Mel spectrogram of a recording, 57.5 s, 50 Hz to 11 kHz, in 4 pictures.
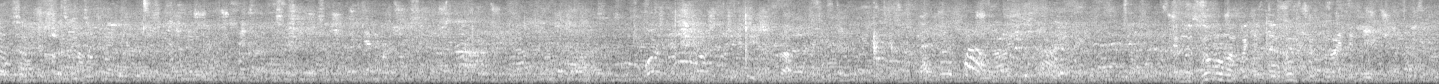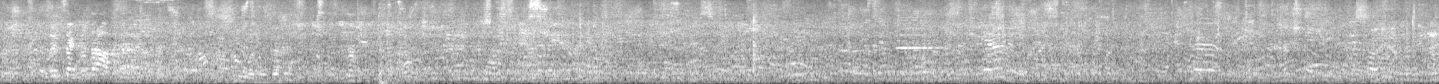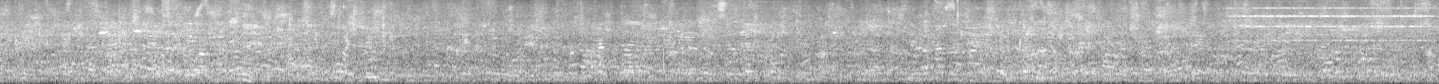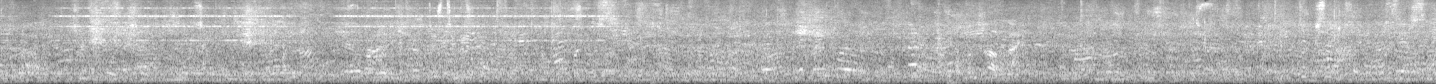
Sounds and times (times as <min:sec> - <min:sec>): Speech: 0:00.0 - 0:57.5.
